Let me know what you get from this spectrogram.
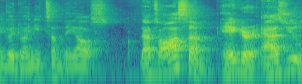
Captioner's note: none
